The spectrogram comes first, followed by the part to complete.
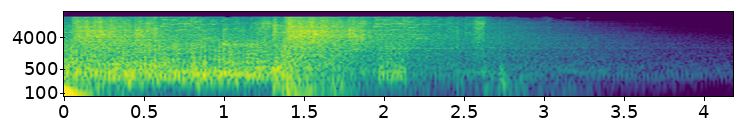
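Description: The closing hit of an electronic dubstep track: a loud low boom with a noisy crash that rings on and fades out, gone by about three seconds in.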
